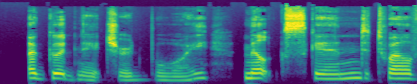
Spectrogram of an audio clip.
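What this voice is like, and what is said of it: Usual voice. Nothing is said of it.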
